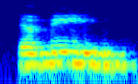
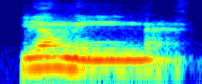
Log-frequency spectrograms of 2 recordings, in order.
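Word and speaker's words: ימין: Yamin. That's perfect pronunciation.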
